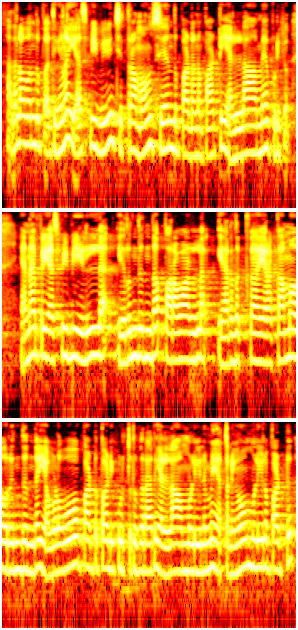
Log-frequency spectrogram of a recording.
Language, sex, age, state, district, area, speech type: Tamil, female, 45-60, Tamil Nadu, Salem, rural, spontaneous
